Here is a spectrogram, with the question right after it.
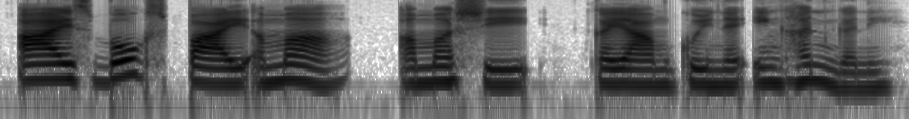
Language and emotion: Manipuri, neutral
